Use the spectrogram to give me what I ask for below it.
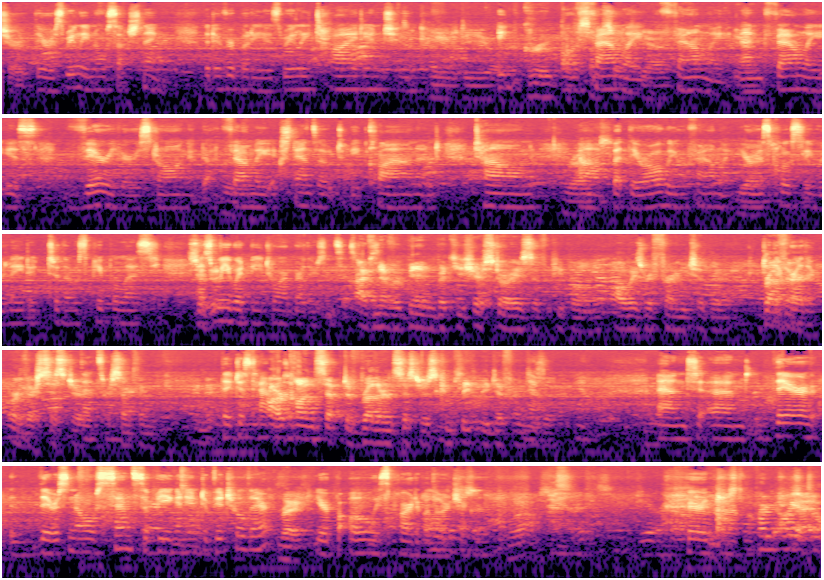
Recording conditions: busy venue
